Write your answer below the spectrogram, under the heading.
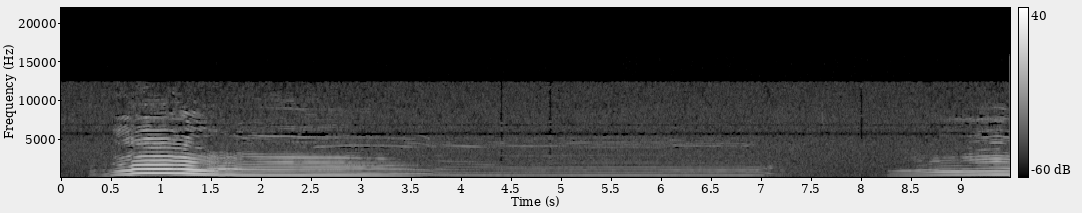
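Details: Wolves howl at an icy mount in long, steady tones, one voice rising sharply before settling, others overlapping at different pitches.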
